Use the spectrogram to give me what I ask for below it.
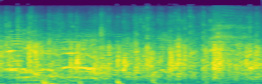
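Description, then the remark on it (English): An audience claps during preaching at a church service in a steady, dense patter of many hands, with indistinct voices and a few raised tones mixed into the applause throughout. “He don't even have the Holy Ghost yet, but he stood up and clapped and worshiped while I was preaching.”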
